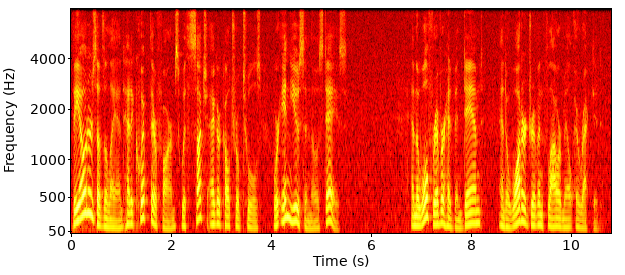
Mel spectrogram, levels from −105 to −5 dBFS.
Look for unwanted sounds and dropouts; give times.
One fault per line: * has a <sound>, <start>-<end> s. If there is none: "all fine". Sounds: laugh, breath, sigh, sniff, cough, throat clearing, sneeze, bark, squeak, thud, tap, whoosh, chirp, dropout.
all fine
